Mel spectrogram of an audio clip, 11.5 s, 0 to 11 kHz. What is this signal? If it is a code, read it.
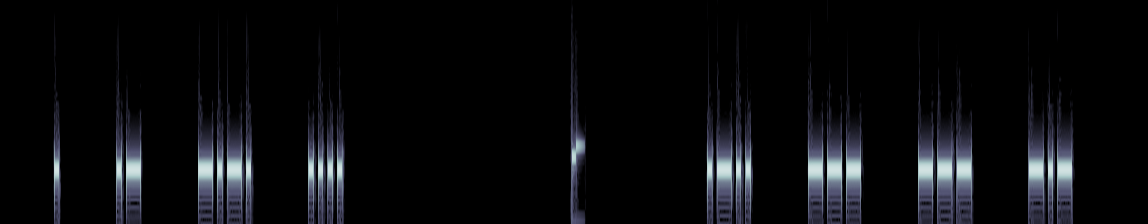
Morse code, heard as a keyed tone, about 25 wpm, spaced as for 12 wpm, 700 Hz. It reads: EACH LOOK
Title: 4x Character Spacing - Top 100 Words - 25wpm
